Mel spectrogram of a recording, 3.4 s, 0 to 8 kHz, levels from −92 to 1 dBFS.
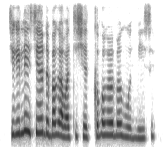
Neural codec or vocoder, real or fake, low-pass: codec, 16 kHz, 2 kbps, FunCodec, trained on LibriTTS, 25 frames a second; fake; 7.2 kHz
